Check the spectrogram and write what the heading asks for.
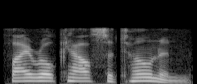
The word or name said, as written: thyrocalcitonin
